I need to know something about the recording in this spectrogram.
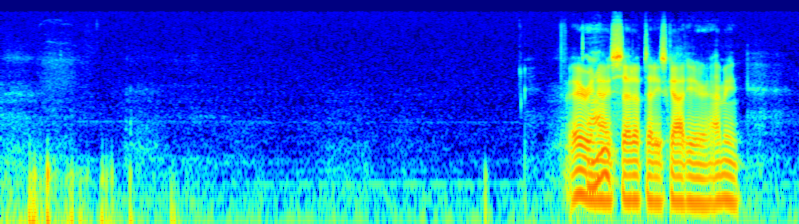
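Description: Small plastic pieces click softly as they are set down on a mat.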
